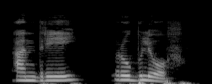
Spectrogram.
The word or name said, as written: Rublev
